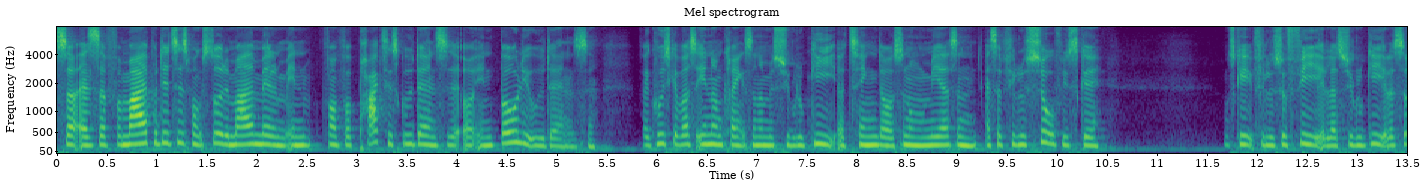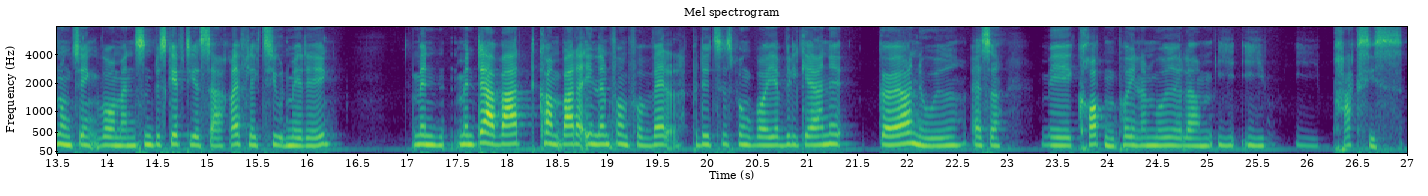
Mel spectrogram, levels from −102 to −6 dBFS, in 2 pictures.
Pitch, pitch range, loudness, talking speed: 200 Hz, 185-215 Hz, -26 LUFS, 210 wpm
